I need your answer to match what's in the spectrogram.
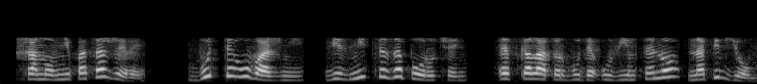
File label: khs st female, subway station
